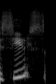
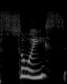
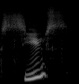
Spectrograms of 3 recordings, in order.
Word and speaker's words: Seuss: tetrameter and I don't Dr seus or Dr so his own prudency of the pen name he chose based on his mother's maiden name he actually switched to the angiz pronunciation of seus so that's what I'm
